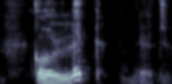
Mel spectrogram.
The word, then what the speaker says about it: collected: Collected. Acento en en la e. No.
